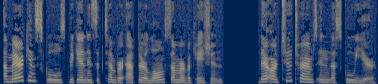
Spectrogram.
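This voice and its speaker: A woman reads scripted exam dialogues in a clear, careful textbook manner. Her voice sits a little high, and the recording is dry and close-miked. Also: lively intonation, a little slow, a bit bright, no echo. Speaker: dialogue reader on a listening test.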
